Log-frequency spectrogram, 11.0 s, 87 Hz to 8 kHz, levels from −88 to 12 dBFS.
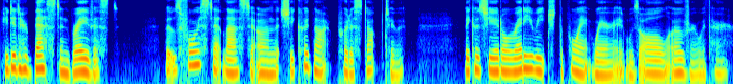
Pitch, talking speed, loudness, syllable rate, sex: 170 Hz, 195 wpm, -19 LUFS, 4.9 syllables/s, female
